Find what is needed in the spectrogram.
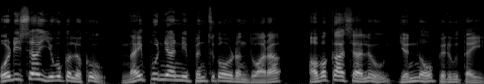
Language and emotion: Telugu, neutral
